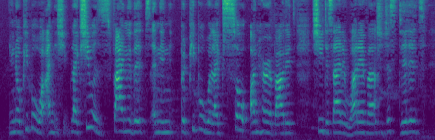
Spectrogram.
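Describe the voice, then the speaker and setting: A woman speaks at a fairly high pitch. Music plays in the background, and room echo is audible. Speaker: vlogger. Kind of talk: casual vlog monologue. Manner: fast.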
